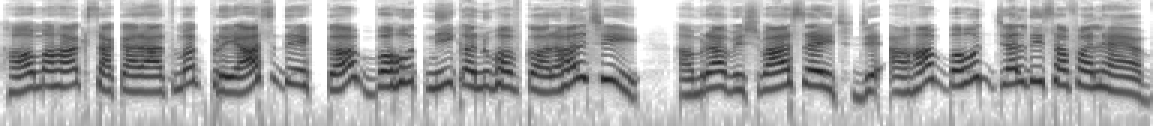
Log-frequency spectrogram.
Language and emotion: Maithili, happy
